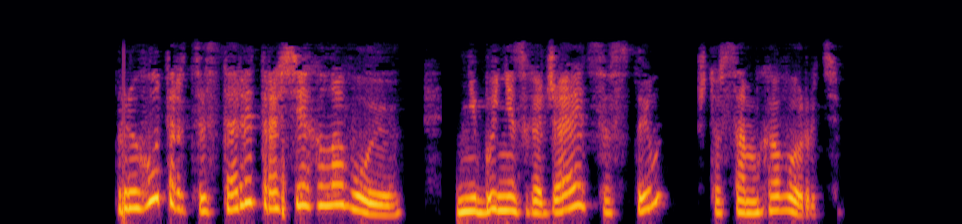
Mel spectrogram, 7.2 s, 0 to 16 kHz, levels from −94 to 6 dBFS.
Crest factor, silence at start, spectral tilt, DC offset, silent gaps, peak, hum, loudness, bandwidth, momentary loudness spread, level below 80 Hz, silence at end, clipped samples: 12 dB; 0.9 s; -6.5 dB/octave; under 0.1%; 3.10-3.19 s, 3.33-3.43 s, 5.08-5.24 s; -2 dBFS; none; -14 LUFS; 7.6 kHz; 11 LU; -54 dBFS; 1.1 s; under 0.1%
